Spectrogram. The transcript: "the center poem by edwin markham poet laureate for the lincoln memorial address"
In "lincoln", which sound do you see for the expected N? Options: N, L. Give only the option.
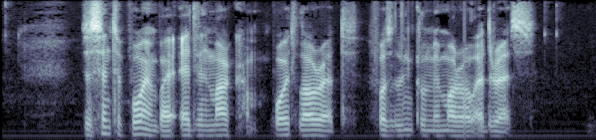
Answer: L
